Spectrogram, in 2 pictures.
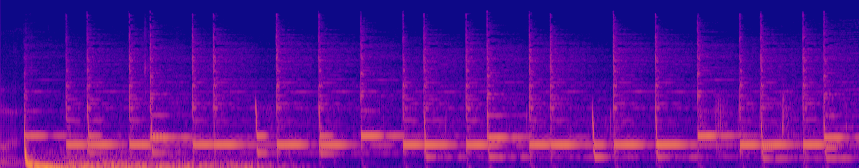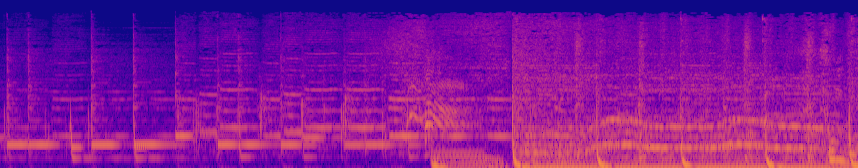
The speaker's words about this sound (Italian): Ci ascoltiamo questa tua canzone che si chiama ….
